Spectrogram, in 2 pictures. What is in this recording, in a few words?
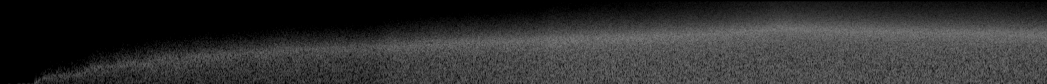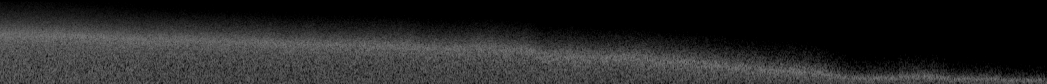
noise art; studiofil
